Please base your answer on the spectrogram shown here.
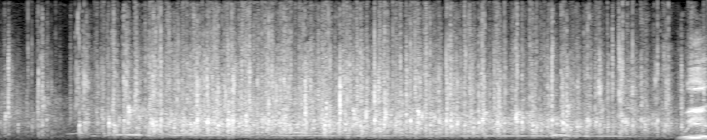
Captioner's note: audience applauding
